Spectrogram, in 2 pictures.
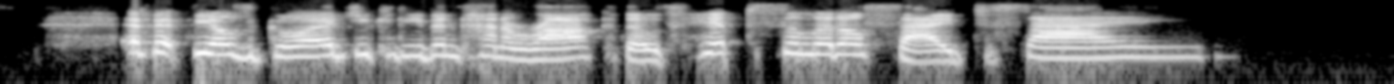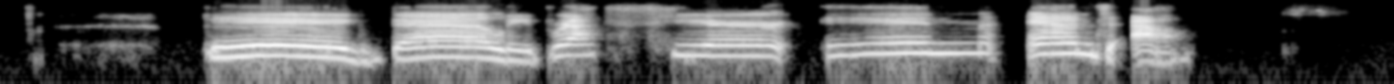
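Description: A woman speaks calmly and softly into a close microphone, giving slow instructions with pauses.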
